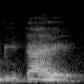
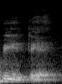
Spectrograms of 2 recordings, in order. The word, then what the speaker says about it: vitae: Sin embargo, ahora asombrado escucho que todo el mundo habla de curriculum vitae, ¿no? Que es incorrecto, porque en este caso la palabra se escribe vitae, sí, pero se pronuncia curriculum vitae, no se olviden.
